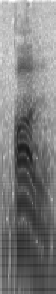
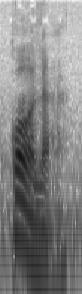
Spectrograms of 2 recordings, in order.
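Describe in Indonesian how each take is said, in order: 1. Kata ini berakhir dengan konsonan mati. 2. Kata ini berakhir dengan vokal tambahan. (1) "dia mati" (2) "Jangan baca qala"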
